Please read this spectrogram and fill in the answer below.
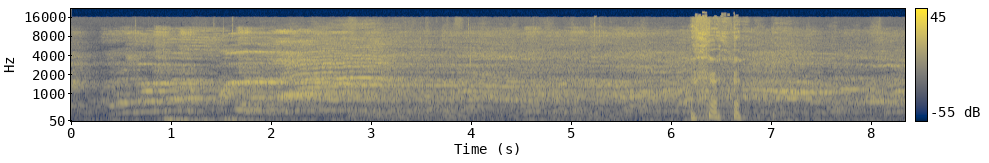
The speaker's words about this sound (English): We had like 20 people in the lounge screaming at the TV for like a solid 80 minutes. I think we actually have a video of the moment the Springboks won.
